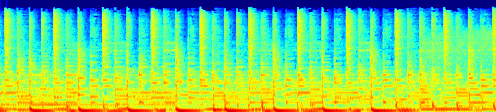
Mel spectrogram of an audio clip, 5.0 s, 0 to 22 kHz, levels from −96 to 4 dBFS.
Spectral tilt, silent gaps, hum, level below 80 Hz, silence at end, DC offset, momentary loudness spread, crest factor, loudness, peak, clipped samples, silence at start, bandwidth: -4.5 dB/octave; none; none; -12 dBFS; 0 s; 0.2%; 3 LU; 10 dB; -13 LUFS; 0 dBFS; under 0.1%; 0 s; 16 kHz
